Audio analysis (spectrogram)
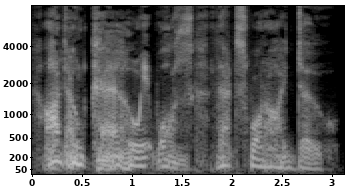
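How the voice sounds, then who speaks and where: A man's voice: deep voice, sing-song, unhurried, vocal fry, fairly bright tone, breathy edge, no room sound, clean studio sound, heavily acted. A man voicing a brutal, hot-tempered robber in an audiobook, threatening and aggressive. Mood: violent threats.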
